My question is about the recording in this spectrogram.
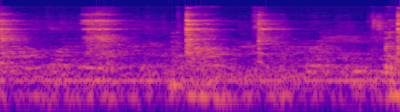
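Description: Metal spoon stirring wetted oat bran in a drinking glass, giving a few light clinks against the glass about every half second.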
